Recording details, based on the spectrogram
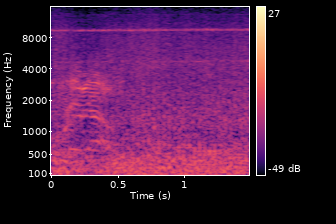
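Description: A helicopter in the military shooter Gray Zone Warfare drones with steady rotor and engine noise, loud and continuous throughout with no gaps.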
